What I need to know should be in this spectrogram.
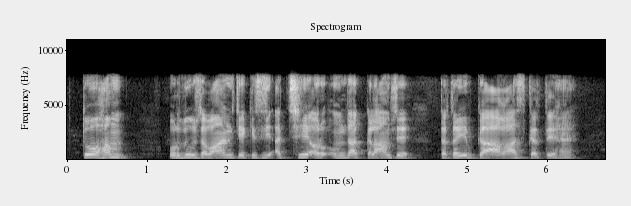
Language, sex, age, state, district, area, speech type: Urdu, male, 18-30, Bihar, Purnia, rural, spontaneous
